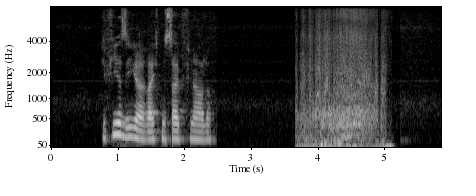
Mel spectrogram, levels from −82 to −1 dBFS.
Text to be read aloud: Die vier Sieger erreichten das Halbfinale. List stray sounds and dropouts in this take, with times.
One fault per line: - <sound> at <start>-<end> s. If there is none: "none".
- squeak at 3.7-5.2 s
